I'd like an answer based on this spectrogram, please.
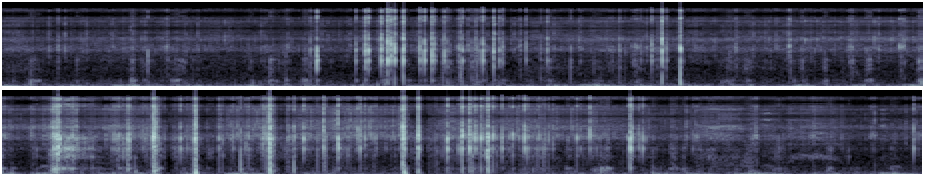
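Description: Water spraying and splashing onto a GoPro's waterproof housing, in several louder gusts full of sharp crackling hits of droplets.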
